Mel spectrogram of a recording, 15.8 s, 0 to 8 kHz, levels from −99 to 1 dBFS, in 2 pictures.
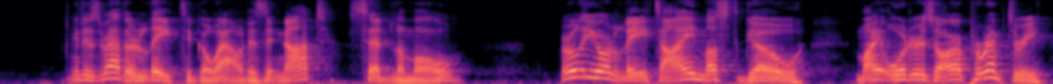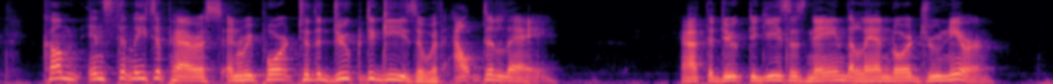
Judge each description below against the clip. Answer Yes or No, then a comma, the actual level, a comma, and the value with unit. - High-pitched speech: No, medium, 140 Hz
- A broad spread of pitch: Yes, wide, 6.5 semitones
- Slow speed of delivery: No, average, 170 wpm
